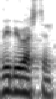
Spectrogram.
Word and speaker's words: Ruby Rushton: For people who don't listen to jazz much, how would you describe Ruby Rushton? Is that how you pronounce it, first of all? That's right, yeah, Ruby Rushton.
